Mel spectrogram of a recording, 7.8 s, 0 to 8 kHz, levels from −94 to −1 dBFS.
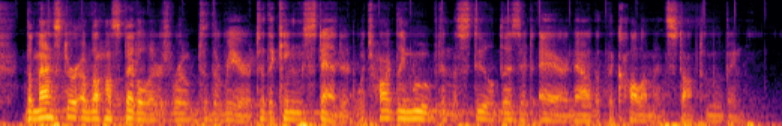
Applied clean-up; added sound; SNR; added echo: neural separator model SepFormer DNS4.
